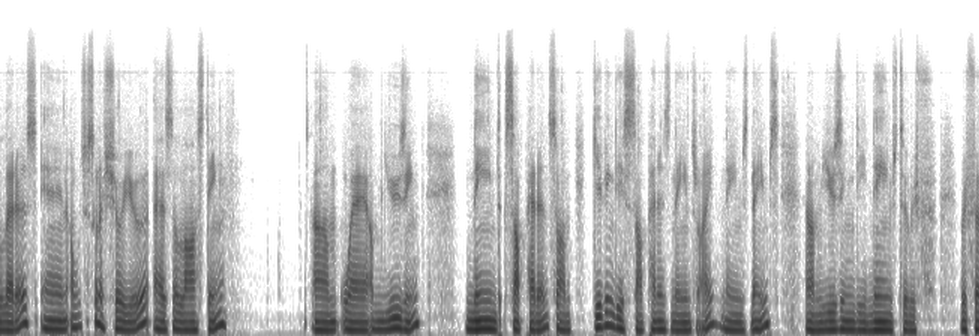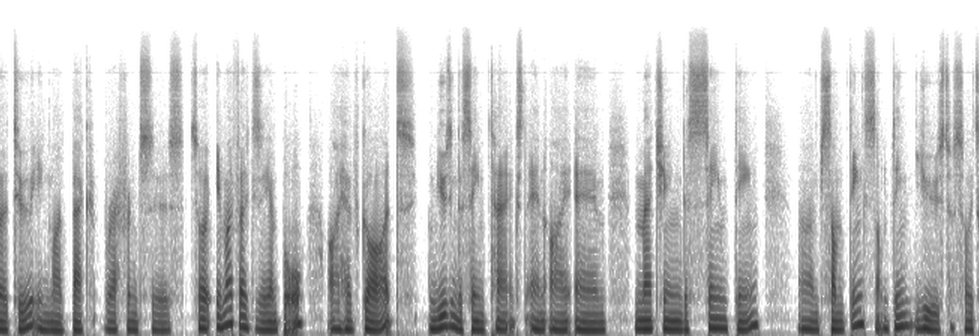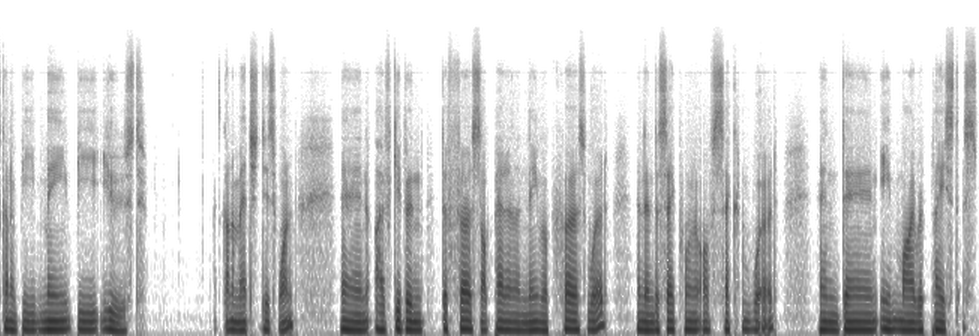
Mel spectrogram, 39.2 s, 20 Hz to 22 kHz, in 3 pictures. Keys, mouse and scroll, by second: 0.8 ctrl+v, 1.3 click, 2.7 shift+Home, 4.2 BackSpace, 6.2 click, 6.4 click, 7.3 click, 8.4 click, 9.1 click, 9.3 click, 10.3 click, 10.4 click, 19.6 click, 26.1 click, 28.4 click.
